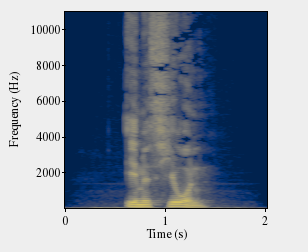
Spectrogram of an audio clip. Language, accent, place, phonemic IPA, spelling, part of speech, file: German, Germany, Berlin, /emɪˈsi̯oːn/, Emission, noun, De-Emission.ogg
- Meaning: 1. emission 2. issue, launch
